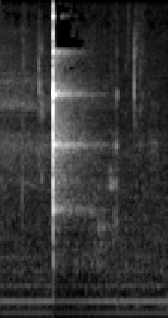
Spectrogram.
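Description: A single sharp clink with a short ring, about two-thirds of a second in: a spoon knocking against a ramekin as diced apples are spooned in. A low steady hum runs underneath.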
